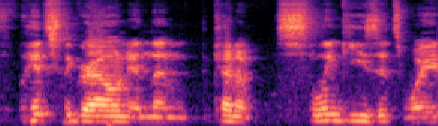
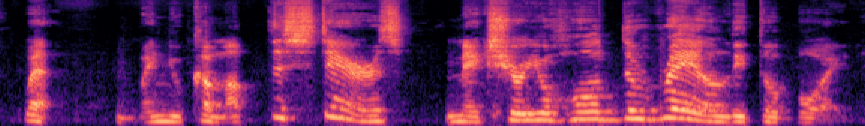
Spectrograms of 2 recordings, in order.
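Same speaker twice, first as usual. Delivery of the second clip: put-on condescending, talking down as to a child. Voicing a character heading up the stairs ahead of a player: talking down as if to a child. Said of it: "like he's talking to a child".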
